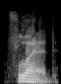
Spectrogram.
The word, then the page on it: fled: American English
